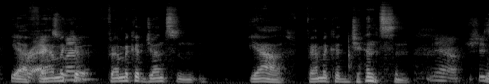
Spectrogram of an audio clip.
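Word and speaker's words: Famke Janssen: Famke Jenssen. Yeah, Famke Jenssen.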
